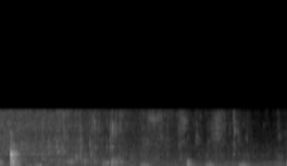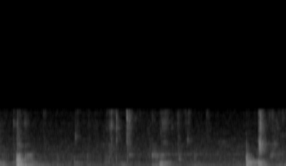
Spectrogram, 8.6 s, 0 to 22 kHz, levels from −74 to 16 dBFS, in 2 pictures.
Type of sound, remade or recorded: recorded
